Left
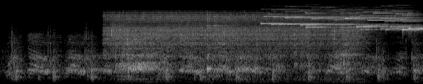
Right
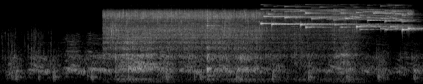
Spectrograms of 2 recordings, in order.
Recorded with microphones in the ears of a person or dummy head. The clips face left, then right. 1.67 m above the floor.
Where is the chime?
85° right, 1.6 m.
